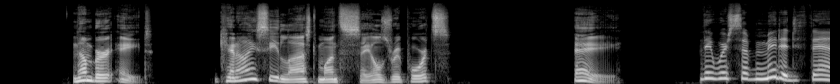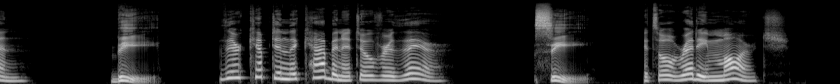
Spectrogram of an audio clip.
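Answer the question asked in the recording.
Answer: B: They're kept in the cabinet over there.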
